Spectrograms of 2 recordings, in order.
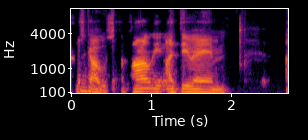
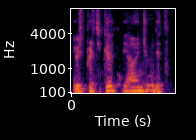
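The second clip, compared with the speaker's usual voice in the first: South African accent, chatty film review; casual South African storyteller. Shown as a demonstration. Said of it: "a decent South African".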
